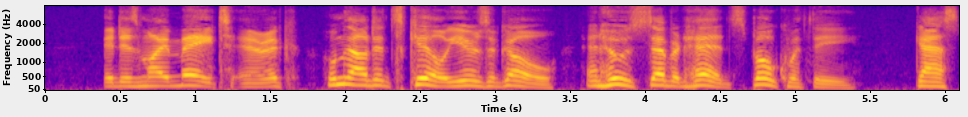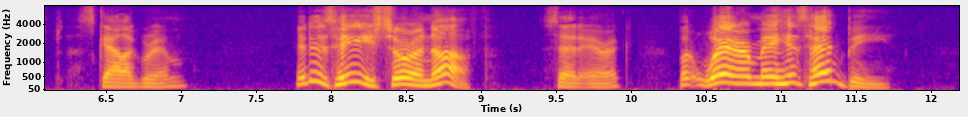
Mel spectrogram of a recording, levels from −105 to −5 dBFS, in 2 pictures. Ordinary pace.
Yes: average, 160 wpm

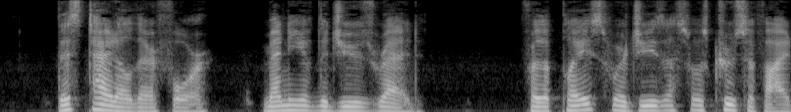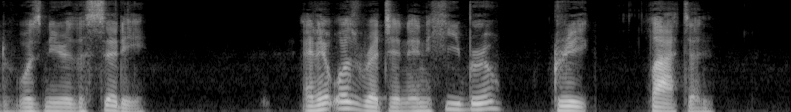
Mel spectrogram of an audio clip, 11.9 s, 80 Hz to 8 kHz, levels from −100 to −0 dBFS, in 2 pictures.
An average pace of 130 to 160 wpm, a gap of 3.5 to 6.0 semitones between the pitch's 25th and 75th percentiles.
Yes: average, 145 wpm; average, 3.9 semitones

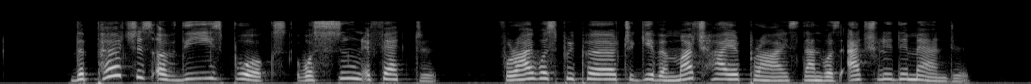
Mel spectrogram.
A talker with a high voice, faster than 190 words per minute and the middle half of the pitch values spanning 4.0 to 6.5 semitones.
No: high, 230 Hz; slow, 135 wpm; average, 4.8 semitones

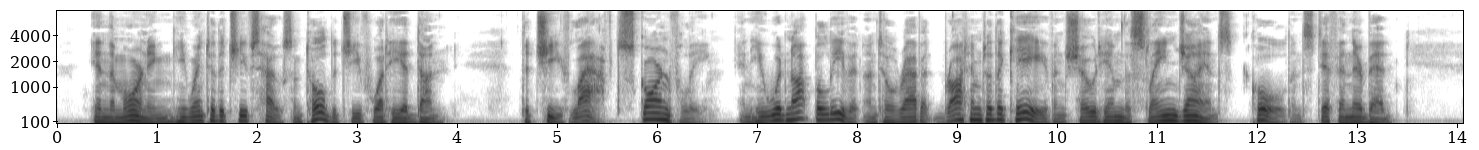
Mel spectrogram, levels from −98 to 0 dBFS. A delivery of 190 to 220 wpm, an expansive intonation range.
Yes: average, 195 wpm; wide, 5.9 semitones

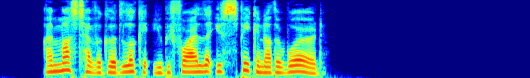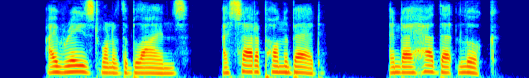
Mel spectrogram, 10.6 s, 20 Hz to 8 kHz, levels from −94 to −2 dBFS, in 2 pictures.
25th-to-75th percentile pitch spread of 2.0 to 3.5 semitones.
Yes: narrow, 2.5 semitones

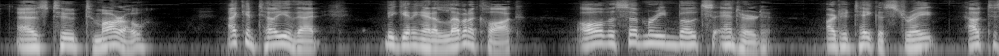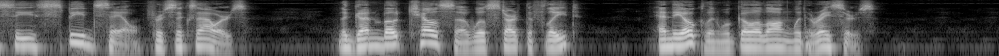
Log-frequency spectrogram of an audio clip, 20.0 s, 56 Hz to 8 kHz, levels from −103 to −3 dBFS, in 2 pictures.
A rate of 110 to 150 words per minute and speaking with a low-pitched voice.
Yes: average, 140 wpm; low, 130 Hz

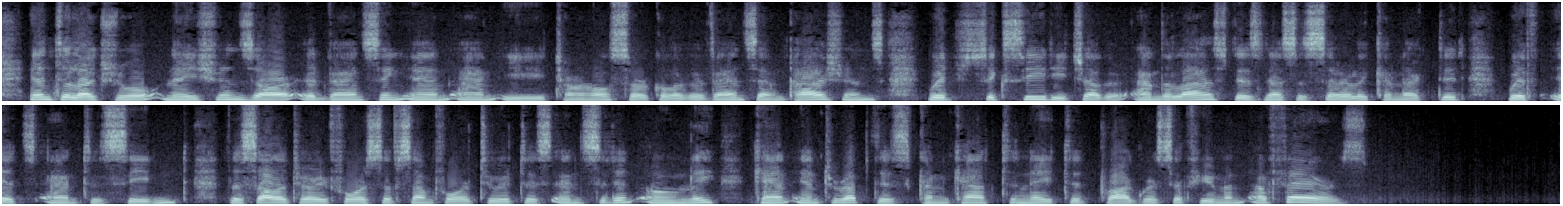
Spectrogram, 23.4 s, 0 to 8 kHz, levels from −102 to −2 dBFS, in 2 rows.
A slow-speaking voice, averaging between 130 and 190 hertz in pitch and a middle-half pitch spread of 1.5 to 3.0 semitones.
Yes: slow, 105 wpm; medium, 140 Hz; narrow, 2.5 semitones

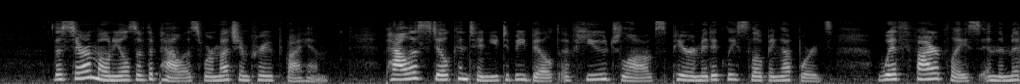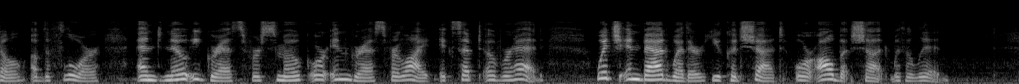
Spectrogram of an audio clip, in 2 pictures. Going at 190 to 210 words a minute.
No: average, 165 wpm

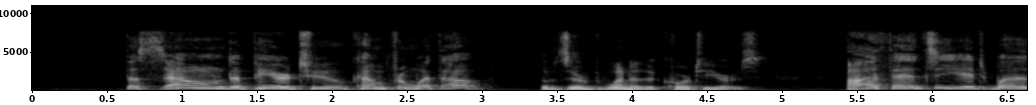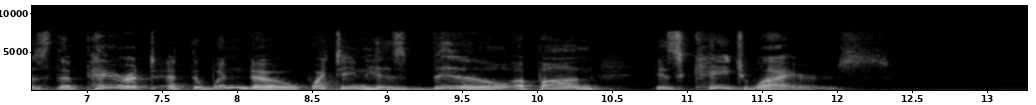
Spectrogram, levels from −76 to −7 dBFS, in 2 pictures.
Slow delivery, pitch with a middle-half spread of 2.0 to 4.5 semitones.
No: slow, 125 wpm; average, 4.9 semitones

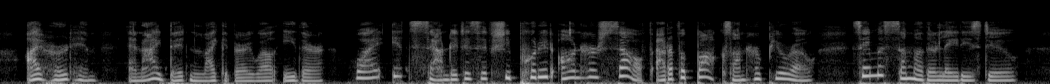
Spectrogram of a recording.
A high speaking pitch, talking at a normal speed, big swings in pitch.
Yes: high, 215 Hz; average, 195 wpm; wide, 8.2 semitones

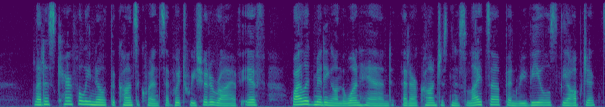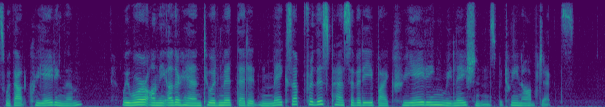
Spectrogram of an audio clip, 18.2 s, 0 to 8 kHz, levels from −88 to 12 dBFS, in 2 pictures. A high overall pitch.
No: medium, 175 Hz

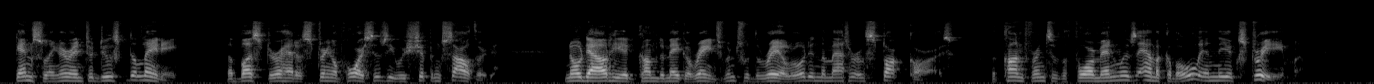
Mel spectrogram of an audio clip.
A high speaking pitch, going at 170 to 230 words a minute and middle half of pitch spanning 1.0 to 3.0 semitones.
No: medium, 165 Hz; average, 185 wpm; narrow, 2.5 semitones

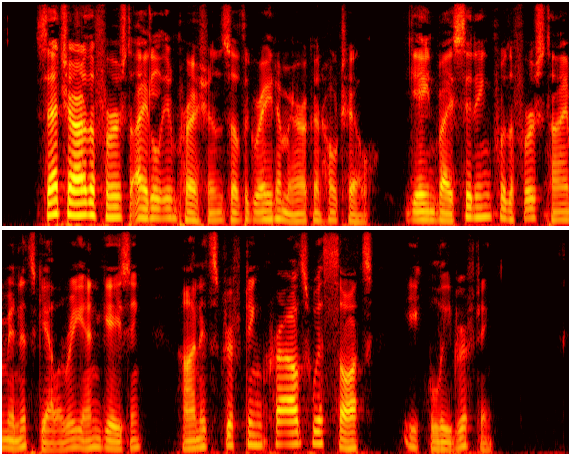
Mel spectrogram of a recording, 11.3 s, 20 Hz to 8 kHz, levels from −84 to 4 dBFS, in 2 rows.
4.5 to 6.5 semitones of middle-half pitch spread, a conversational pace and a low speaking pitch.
Yes: average, 4.8 semitones; average, 165 wpm; low, 110 Hz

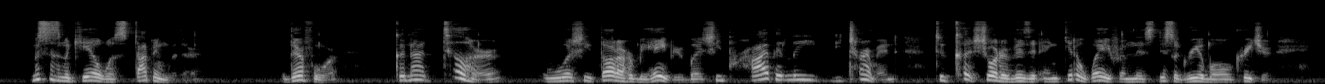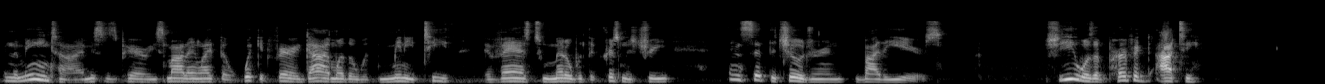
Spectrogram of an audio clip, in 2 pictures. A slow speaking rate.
No: average, 150 wpm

